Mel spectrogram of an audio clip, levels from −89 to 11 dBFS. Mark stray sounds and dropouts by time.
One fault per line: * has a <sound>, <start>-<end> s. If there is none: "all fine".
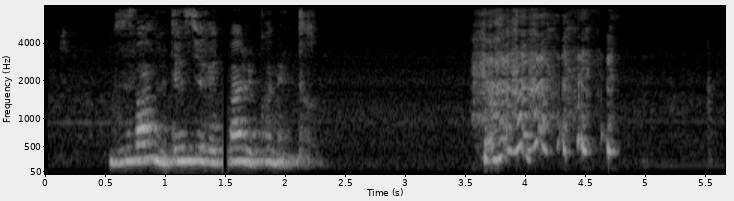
* has a dropout, 1.5-1.5 s
* has a laugh, 3.5-4.8 s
